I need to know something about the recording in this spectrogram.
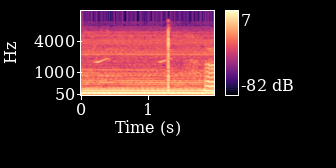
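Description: A steady low machine hum, with faint short rising chirps about once a second and a single sharp click just past halfway.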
